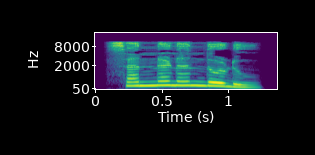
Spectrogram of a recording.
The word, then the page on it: ಸನ್ನಣಂದುಡು: Kannada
